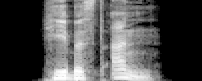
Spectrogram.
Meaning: second-person singular subjunctive I of anheben
- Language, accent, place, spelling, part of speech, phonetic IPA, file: German, Germany, Berlin, hebest an, verb, [ˌheːbəst ˈan], De-hebest an.ogg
